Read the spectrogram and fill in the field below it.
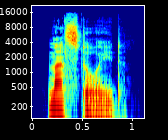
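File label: "mastoid", British English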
